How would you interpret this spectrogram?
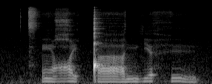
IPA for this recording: t͡sʼẽʕeǃaːnʲlʲɐ hɨ

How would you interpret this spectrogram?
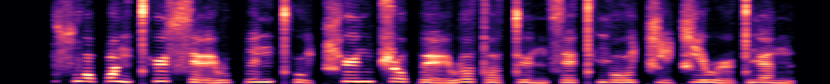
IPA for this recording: swɔ˥pɑ˥˩ŋt̪ʰy˥ sḛ˨˩ɪ̯ɻu˦pi˧˥nt̪ʰṵ˨˩ t͡ɕʰy˥nʈ͡ʂɤ˥˩pḛ˨˩ɪ̯ ɻɤ˥˩t̪ɤ˧˥ t̪y̰˨˩nse˦ɪ̯ t̪ʰjo˧˥ʊ̯t͡ɕḭ˨˩t͡ɕi˧˥ ɻɻ̩˨˩t̪jɛ˥˩n

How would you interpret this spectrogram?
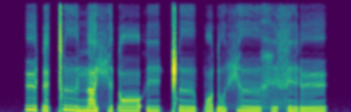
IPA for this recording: y ɗɛǀɨː na çɨɗɔːʔiːǁɨː pɔɗuçɨːxi siɾyː

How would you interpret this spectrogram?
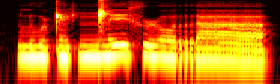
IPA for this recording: luːʈẽʃ ŋ͡ǁeːxɹɔ raː

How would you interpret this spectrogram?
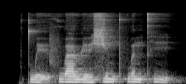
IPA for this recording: t̪wḛ˨˩ɪ̯ fwä˥ ɻe˧˥ɪ̯ɕi˥˧npʰwə˥˧n t̪ʰi˥˩

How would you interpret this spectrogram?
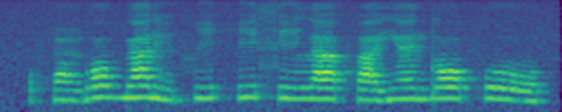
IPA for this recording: fɔ̃˨ɡɔ˧ɡa˧ ɾĩ˨fi˧hi˦ si˦la˦fa˧jɛ̃˦ dɔ˦fo˦˨

